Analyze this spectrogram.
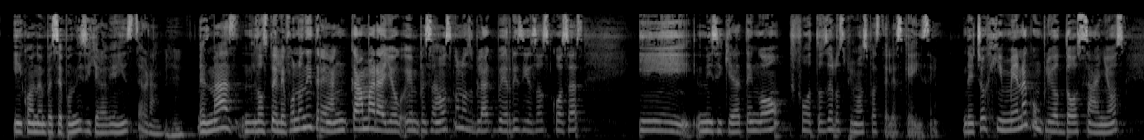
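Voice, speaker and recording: Noticeable background noise sits behind a woman talking at a moderate pace. Her pitch is medium, with ordinary variation. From Mexico, Ciudad Victoria, Tamaulipas. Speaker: pastry chef and entrepreneur. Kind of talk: casual chat.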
